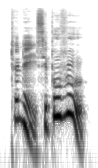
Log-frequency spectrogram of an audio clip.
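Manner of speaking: put-on voix douce et aiguë, accent anglais caricatural; vieille Anglaise distinguée. A narrator's reading. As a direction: une mamie britannique charmée qui réclame la suite. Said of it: "voix douce et distinguée". (vieille dame anglaise au ton doux et distingué)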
